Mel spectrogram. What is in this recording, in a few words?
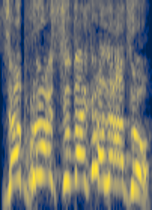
order action grenade, ru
